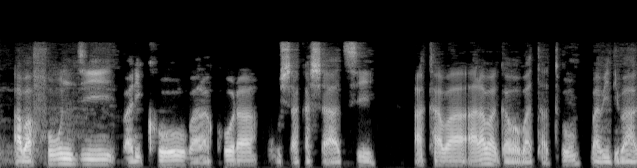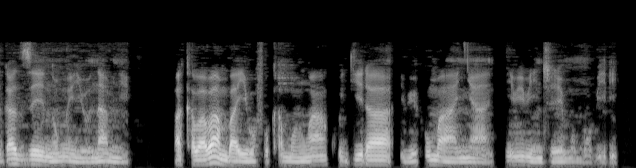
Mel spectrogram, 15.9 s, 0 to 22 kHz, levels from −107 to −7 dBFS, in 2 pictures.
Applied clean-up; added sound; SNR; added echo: none; none; none; none.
